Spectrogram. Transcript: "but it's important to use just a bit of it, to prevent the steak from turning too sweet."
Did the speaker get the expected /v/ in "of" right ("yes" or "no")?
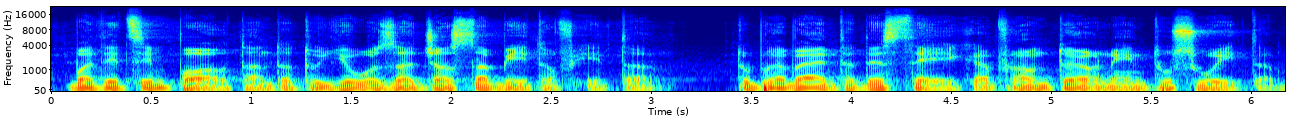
no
